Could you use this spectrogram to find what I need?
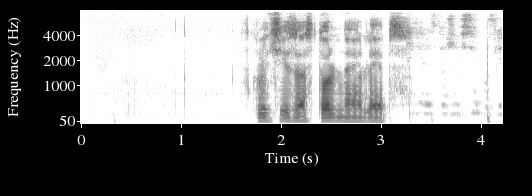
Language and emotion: Russian, neutral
